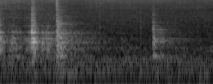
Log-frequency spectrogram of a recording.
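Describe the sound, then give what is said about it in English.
Minced garlic sizzles in a hot pan, a steady bright hiss of frying with a few short scraping bursts as it is stirred. “And then I'll add my garlic, finish cooking that.”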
